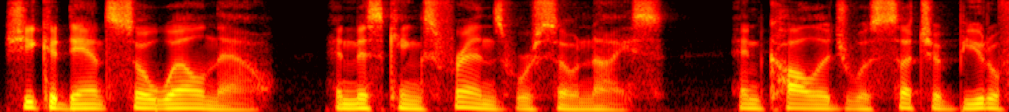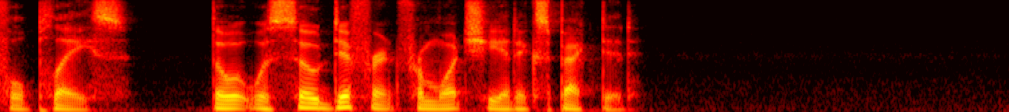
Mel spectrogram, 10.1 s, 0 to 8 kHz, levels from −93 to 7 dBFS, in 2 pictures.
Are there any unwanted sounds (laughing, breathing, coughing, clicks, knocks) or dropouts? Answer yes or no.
no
